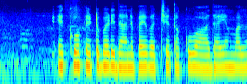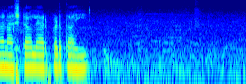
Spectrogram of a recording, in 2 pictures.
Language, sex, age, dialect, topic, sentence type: Telugu, female, 18-24, Utterandhra, banking, statement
